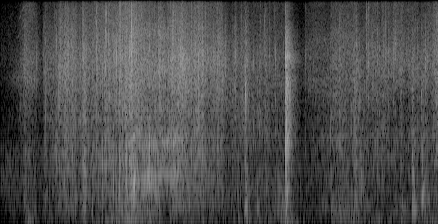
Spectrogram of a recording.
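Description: A Murphy bed being swung up into its wall cabinet: a rustle of its plastic wrapping and bedding as it lifts, then one sharp knock just before three seconds in as it comes up.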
